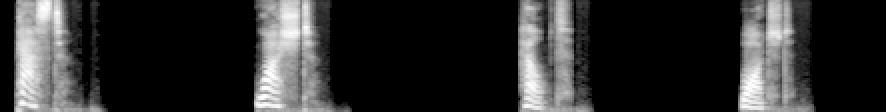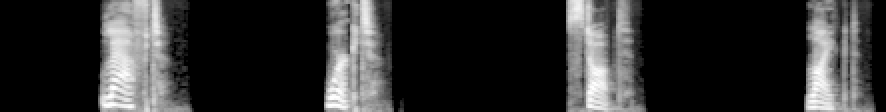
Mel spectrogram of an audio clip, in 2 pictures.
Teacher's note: If the last letter of the word ends in a voiceless consonant, the E is silent and the D is pronounced as T.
